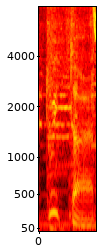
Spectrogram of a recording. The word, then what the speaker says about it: Twitter: No, avui el Twitter, que si ho pronunciem en català oriental i fem les vocals neutres, hem de dir Twitter i no Twitter.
